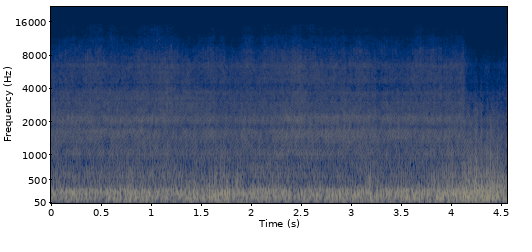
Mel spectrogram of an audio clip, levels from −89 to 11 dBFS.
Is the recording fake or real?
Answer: fake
